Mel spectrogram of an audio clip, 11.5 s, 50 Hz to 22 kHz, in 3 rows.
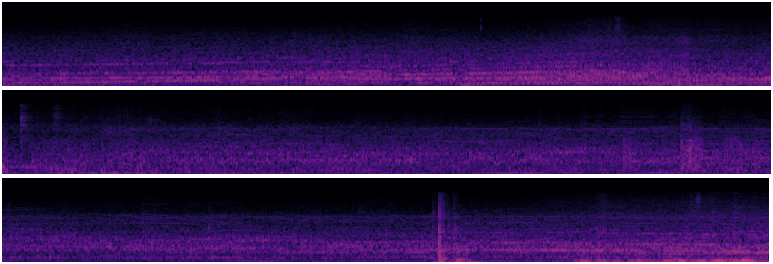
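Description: F1 cars racing on track at the Spanish Grand Prix in an F1 video game, steady engine drone with shifting pitch lines throughout, a few sharp transients, and a louder pass near the end.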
